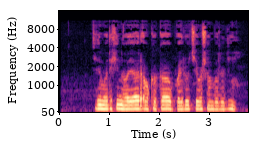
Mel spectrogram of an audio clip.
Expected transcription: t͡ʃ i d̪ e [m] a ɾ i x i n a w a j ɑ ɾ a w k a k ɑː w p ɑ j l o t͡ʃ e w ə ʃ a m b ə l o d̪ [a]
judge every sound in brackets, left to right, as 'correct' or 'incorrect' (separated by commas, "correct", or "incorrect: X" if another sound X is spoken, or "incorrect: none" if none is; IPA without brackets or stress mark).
correct, incorrect: i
